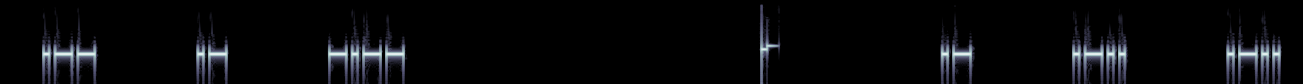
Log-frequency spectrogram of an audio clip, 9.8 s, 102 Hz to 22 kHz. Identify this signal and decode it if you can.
Morse code, heard as a keyed tone, about 27 wpm, spaced as for 10 wpm, 700 Hz. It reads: WAY ALL
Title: 6x Character Spacing - Top 100 Words - 28wpm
